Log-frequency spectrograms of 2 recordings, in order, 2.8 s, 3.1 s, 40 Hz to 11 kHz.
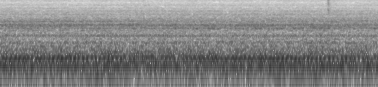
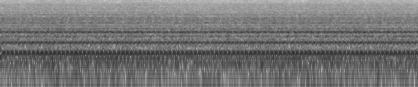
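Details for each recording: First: Smithy AutoMate CNC LT1440 lathe after spindle replacement with new smooth bearings, about 65 dB versus 83 before; smooth, even hum with steady low drone and no knocks or grinding; spindle runs quietly and healthily. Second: Smithy AutoMate CNC LT1440 lathe, 2 years old, about 800 spindle hours, before spindle replacement at 1800 rpm rising toward 2500, about 83 dB; steady high whine with several fixed tones rising in pitch; worn, rough spindle bearings.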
